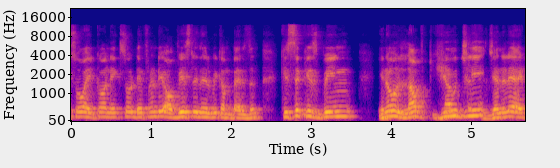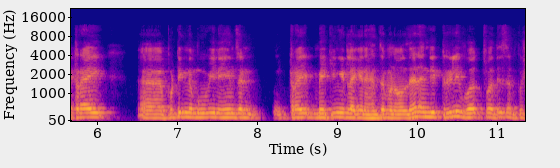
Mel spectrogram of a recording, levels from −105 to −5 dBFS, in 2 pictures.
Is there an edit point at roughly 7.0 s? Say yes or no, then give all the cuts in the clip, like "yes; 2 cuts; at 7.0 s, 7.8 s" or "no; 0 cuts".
no; 2 cuts; at 2.5 s, 5.2 s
